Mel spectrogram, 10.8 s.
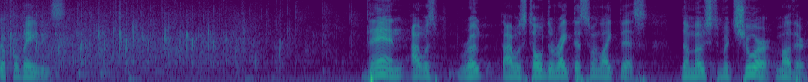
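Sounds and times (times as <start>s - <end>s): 
speech: 0.0s - 1.0s, 4.8s - 10.7s
audience applause: 0.0s - 4.7s.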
